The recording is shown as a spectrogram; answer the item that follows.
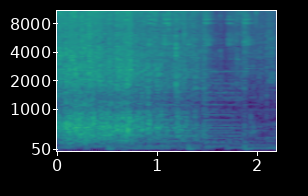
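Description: A short grainy rattle of hard plastic toys knocking and scraping together as a plastic water gun is lifted off a pile of plastic toy trucks. It is loudest in the first second and fades away, over background music.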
